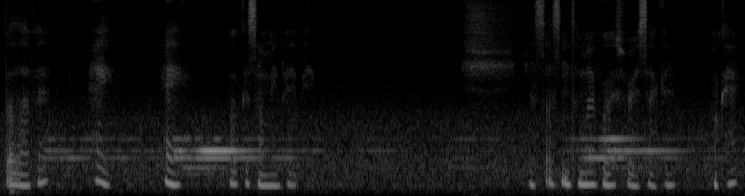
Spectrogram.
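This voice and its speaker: A woman playing an intimate vampire girlfriend in an audio roleplay, speaking softly and often dropping into a whisper. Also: on the low side, fairly even intonation, measured pace, long pauses, loud music behind the voice. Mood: tender, soothing. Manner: soft, breathy murmuring, often whispered, soothing. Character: female vampire girlfriend, protective and tender, menacing in nightmare.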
